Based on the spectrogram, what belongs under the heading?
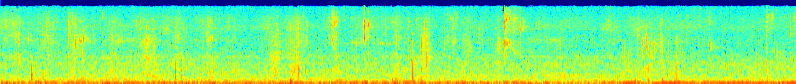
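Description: Close-miked chewing of rice and squid adobo, with many short wet clicks and smacks scattered throughout.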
